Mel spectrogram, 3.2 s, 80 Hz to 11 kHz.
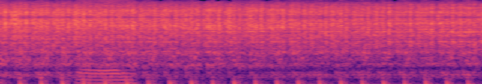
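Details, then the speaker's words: Freshly fully restored 1946 J.A.P Model 5 single-cylinder stationary engine, still warming up after starting on heavy choke: a crisp, even idle with no nasty knocks, a working breather and a flywheel that runs true. Normal idle. "you can hear, no nasty knocks. Breather there works very well. Flywheel runs true."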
